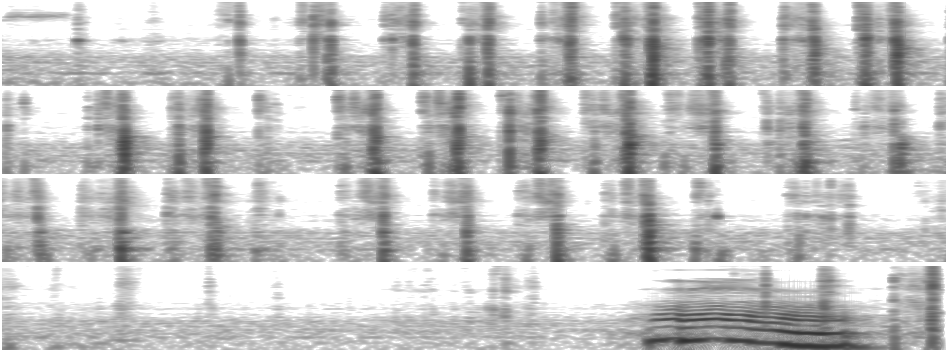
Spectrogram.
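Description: Tarot cards are shuffled close by in a long run of quick, crisp riffling slaps that fade toward the end, followed by a short burst of talking.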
